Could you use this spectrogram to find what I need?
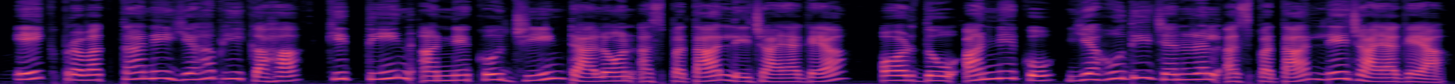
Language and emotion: Hindi, neutral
